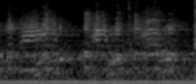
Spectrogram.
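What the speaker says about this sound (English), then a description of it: "There go the geese." Geese honk outdoors at night near a greenhouse, a faint, distant cluster of overlapping calls over a steady low electrical hum.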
